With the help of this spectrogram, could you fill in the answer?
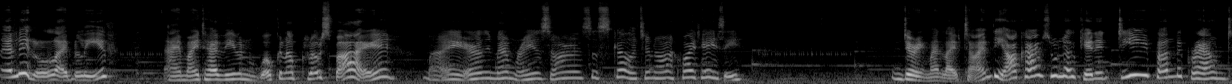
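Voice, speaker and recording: Over clear music in the background, a woman delivers a put-on character voice at a moderate pace. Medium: game stream. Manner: polite, old-fashioned, gentle.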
